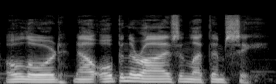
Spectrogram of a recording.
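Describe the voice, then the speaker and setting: A man's voice: mid-range voice, moderate pace, faint music behind, close to an everyday voice. A man reading as a firm, solemn prophet. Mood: prayerful. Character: calm, commanding male prophet.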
